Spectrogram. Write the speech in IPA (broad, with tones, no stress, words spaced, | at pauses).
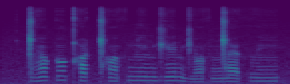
ɡ͡ǁæ̃˧˥˧qĩ˥ qʰi˧˥ǁʰɑ̃˦˨θɲĩ˥ nd͡ʒe˥nd͡ʒɑ̃˨θ ŋ͡ǁæ˦˨θðĩ˥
